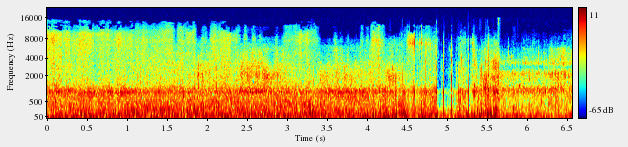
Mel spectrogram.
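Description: Wind noise on the microphone of a camera held at the sea surface, with ocean water sloshing around it as a steady rush. About five seconds in, the sound cuts out briefly a few times and then changes character.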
